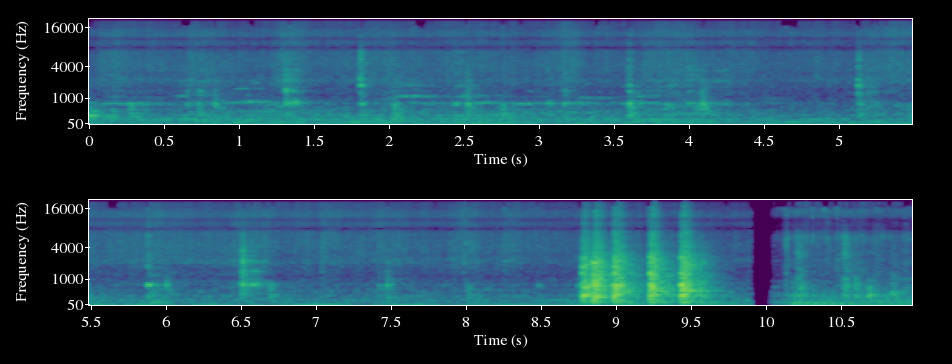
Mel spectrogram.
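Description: Vegetables frying in oil for veg fried rice while being stirred, with intermittent clinks and scrapes of a utensil against the pan over a low sizzle, then a louder burst of clatter near the end.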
